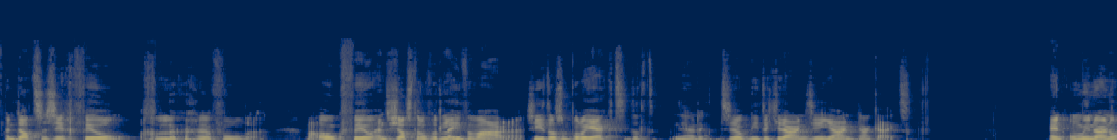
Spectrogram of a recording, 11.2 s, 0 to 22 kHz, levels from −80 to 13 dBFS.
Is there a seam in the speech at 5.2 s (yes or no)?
yes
